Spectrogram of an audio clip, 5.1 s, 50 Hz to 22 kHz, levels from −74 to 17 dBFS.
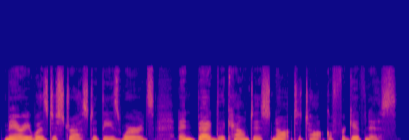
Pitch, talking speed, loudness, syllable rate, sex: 230 Hz, 175 wpm, -19 LUFS, 5.2 syllables/s, female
